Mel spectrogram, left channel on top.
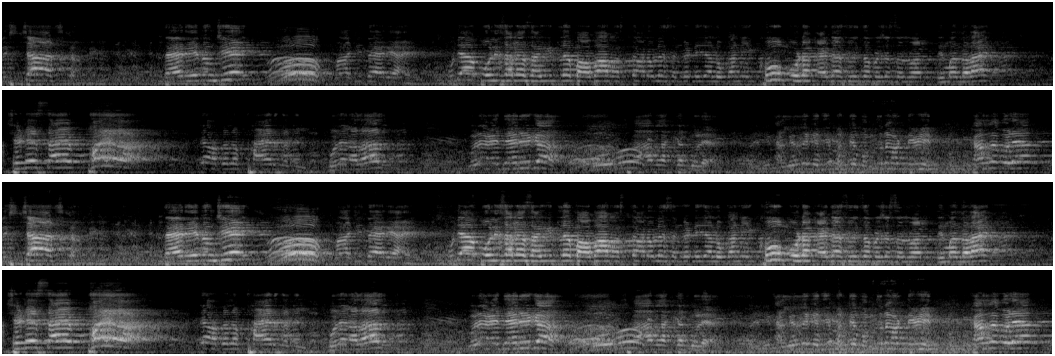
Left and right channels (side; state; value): left; quieter; 6.6 dB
